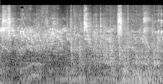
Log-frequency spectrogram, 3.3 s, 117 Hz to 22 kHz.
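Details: Many caged budgerigars, 9 March 2024, giving sharp squawks and clicks over a constant bed of warbled twittering; three louder accented notes stand out.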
